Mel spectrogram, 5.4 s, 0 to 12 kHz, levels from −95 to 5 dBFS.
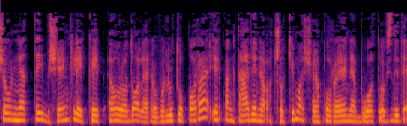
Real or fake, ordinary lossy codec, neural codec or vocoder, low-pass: real; MP3, 32 kbps; none; 10.8 kHz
